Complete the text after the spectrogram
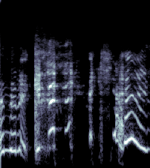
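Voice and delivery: high-pitched, slow laughing through the words.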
